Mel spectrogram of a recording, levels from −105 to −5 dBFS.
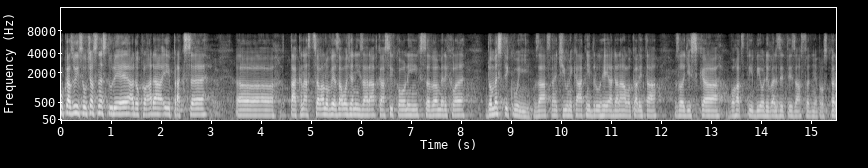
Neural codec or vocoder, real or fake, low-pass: codec, 16 kHz, 4.8 kbps, FACodec; fake; 7.2 kHz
